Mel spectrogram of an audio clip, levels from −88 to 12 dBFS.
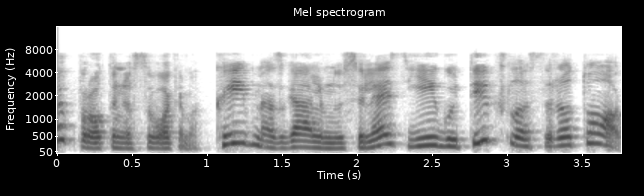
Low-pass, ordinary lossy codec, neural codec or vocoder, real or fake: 7.2 kHz; AAC, 64 kbps; none; real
